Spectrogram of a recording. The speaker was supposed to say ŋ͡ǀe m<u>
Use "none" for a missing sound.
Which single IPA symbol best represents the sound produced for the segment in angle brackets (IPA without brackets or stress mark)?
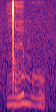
u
